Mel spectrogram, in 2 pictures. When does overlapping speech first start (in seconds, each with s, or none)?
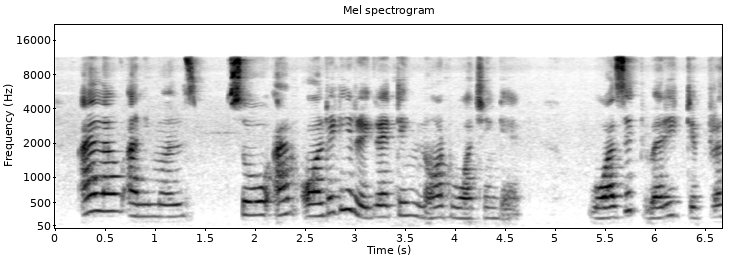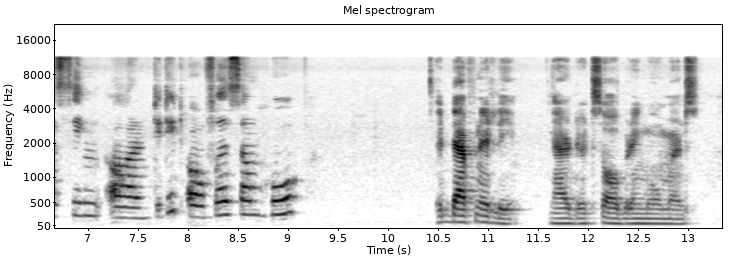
none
